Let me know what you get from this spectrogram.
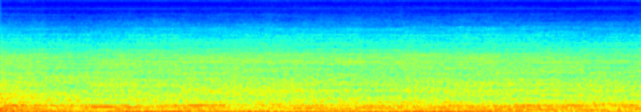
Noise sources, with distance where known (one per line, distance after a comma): large-sounding engine, near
